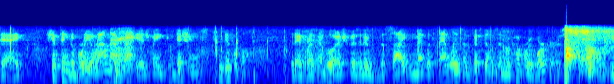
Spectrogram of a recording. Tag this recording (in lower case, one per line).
speech
domestic animals
dog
